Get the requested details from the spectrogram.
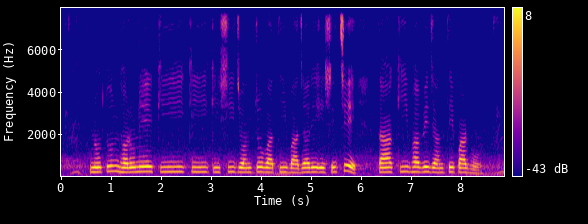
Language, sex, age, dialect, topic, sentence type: Bengali, female, 31-35, Western, agriculture, question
